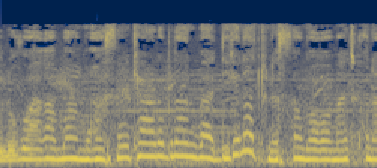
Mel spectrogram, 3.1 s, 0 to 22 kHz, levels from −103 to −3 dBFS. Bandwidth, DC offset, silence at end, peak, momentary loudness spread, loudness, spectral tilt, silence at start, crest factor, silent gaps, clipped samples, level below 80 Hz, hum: 12.5 kHz; under 0.1%; 0 s; -6 dBFS; 2 LU; -17 LUFS; -4.5 dB/octave; 0 s; 10 dB; none; under 0.1%; -58 dBFS; none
